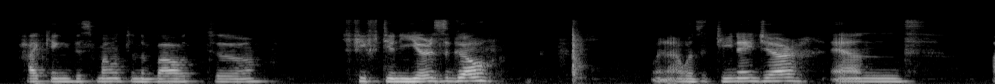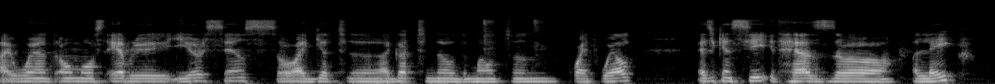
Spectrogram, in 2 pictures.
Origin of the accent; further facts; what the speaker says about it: Transylvania, Romania; I'm from Romania. I live in the central Romania, in a region called Transylvania.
